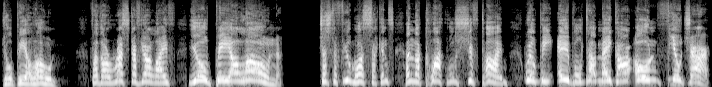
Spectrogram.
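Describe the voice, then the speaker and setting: A man playing a grizzled older alien warrior general in a video game, with a gruff, commanding, theatrical delivery and a fanatical intensity. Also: very high-pitched, a little slow, bright, forceful tone, no echo, shouting, studio quality, heavily acted. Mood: desperate, furious. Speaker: military commander and mentor. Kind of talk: video game voice acting, combat barks and dramatic speeches.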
